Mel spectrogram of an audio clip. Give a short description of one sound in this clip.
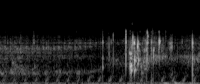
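A swimmer's arm splashes at the surface.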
